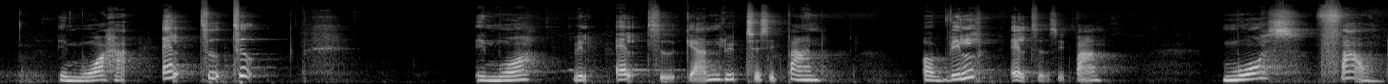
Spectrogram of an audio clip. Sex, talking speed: female, 90 wpm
